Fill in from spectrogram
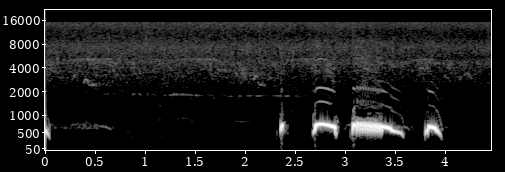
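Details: Spotted dove cooing used as a lure: after near silence, a single phrase of short coo, soft note, longer sustained coo dropping at the end, then one clipped closing coo.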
